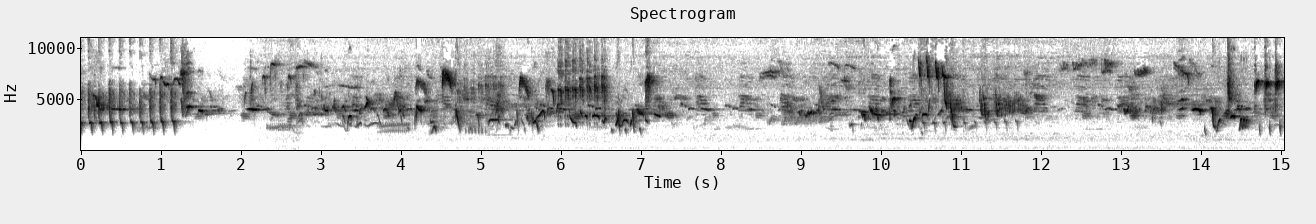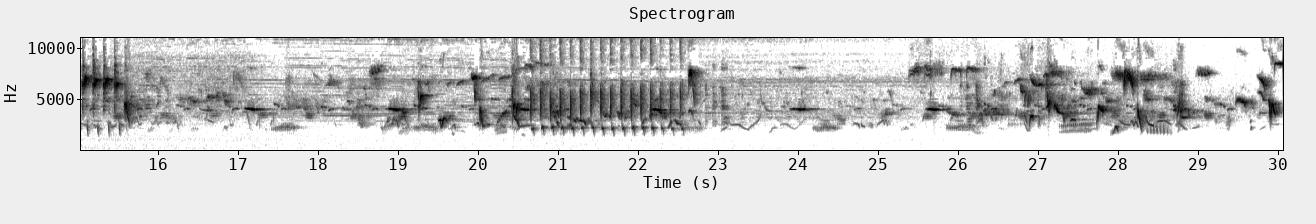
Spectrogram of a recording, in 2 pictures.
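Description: Several songbirds chirping and singing together, with many overlapping short calls and a few rapid trills, over a faint low background rumble.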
